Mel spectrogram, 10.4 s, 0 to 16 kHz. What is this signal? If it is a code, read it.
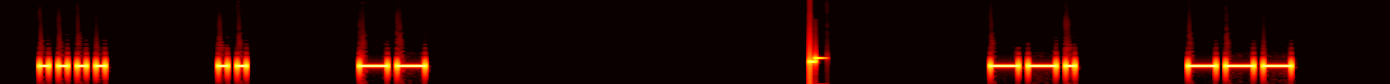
Morse code, heard as a keyed tone, about 17 wpm, spaced as for 8 wpm, 700 Hz. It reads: HIM GO
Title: 4x Character Spacing - Top 100 Words - 17wpm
